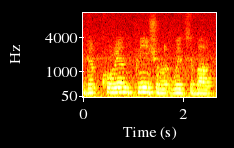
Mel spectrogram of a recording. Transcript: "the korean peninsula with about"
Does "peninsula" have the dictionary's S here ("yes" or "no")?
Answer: no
